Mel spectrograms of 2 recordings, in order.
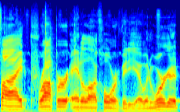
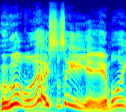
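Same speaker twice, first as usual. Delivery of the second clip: goofy higher voice, much slower; 14 semitones higher than usual. Mimicking the voice actor who played the Cat in the Hat: goofy Cat in the Hat voice. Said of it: "like that kind of like like goofy voice, but like a little higher pitch".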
